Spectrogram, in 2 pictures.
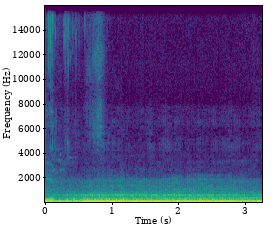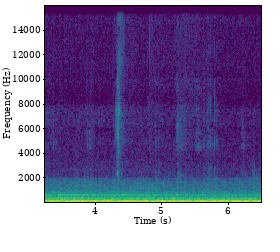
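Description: Steady low rumble of a vehicle's engine and road noise heard from inside the cab while driving.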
